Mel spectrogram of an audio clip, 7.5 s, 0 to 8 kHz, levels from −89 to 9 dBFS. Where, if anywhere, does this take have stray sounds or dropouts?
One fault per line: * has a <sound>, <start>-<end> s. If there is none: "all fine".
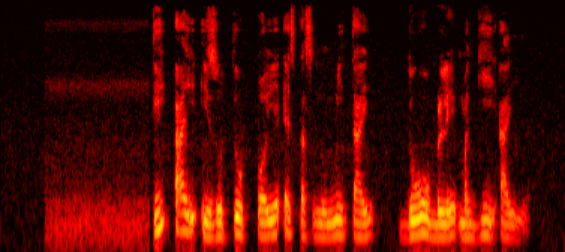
all fine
